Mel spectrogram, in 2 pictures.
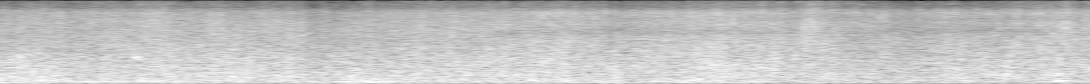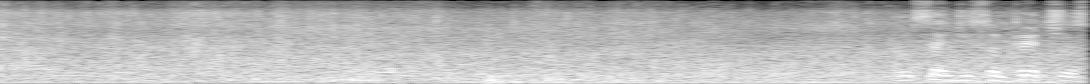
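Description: Water splashes and washes against a moving boat's hull.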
